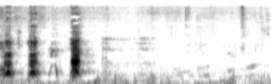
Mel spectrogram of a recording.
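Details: Korean Jindo dog encountered on Jindo island, giving three quick, forceful barks in the first second, then falling quiet with soft background noise.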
